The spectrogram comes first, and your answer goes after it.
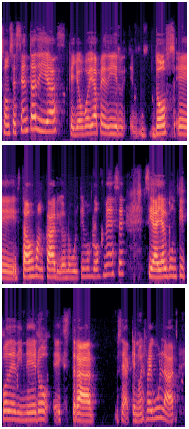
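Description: A woman speaks at a very slow pace with a fairly high pitch and lively intonation. The sound is dry and close, with no echo. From Venezuela, Carabobo coast. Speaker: mortgage broker. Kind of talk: interview.

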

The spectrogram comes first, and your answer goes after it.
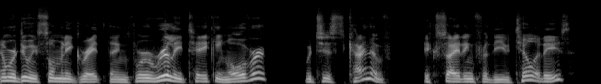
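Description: Very clean and silent in the background, the recording is dry and close with no echo. A man talks fairly quickly at a fairly high pitch with lively intonation. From US Midwest. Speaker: solar installer and instructor. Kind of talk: interview.

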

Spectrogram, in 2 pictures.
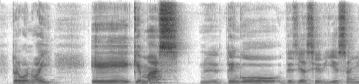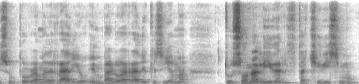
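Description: A man speaks at a moderate pace with a fairly high pitch. His intonation is fairly even, and the room echo is audible. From Mexico, Tepatitlán, Jalisco. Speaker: business consultant. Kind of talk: casual chat. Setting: studio.

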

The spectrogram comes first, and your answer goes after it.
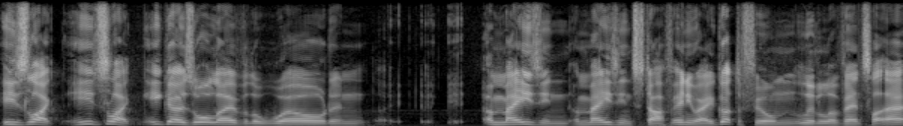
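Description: With an Australian accent, a man with a high pitch speaks with hardly any pauses and ordinary pitch variation. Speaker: wedding and business videographer. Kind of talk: casual chat. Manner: animated.

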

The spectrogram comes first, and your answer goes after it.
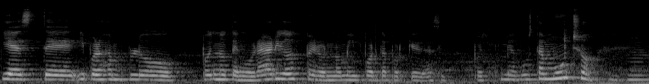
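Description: A woman talks at a fairly quick pace, with audible room echo. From Mexico, Guanajuato (Valle de Santiago). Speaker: magazine director and entrepreneur. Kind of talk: interview.

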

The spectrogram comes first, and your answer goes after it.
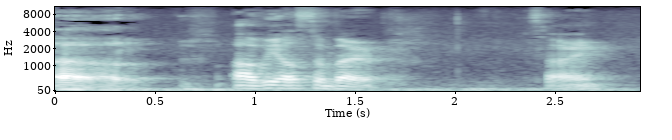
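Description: A man's fairly slow speech carries through noticeable background noise. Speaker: podcast co-host. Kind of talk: casual chat.

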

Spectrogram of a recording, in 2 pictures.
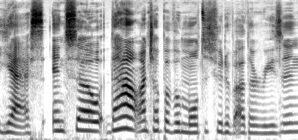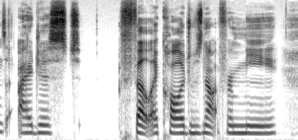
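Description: A woman with an American accent in an unremarkable speaking voice, ordinary pitch variation, very clean recording with a silent background. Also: medium pitch for a woman, moderate pace. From US Midwest, Effingham. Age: 20s. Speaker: small business founder. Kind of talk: casual interview. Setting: studio.

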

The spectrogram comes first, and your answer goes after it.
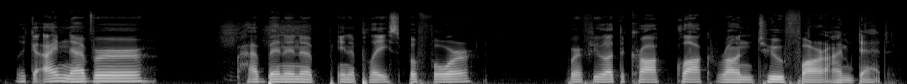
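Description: A man speaks at a very slow pace in a medium pitch, with long, frequent pauses. His intonation is monotone and flat, and the sound is dry and close with no echo. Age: 20s. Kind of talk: casual chat.

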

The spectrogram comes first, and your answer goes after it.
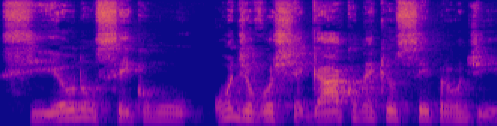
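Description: A man's somewhat breathy, fairly high voice at a very fast pace, with fairly even intonation, on a very clean recording with a silent background. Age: 20s. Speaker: actor and filmmaker. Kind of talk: interview.

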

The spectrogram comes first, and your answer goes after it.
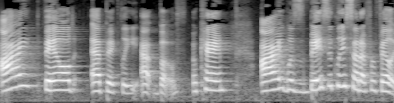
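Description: A woman's raised, projected voice, high in pitch, bright and sharp in tone, with lively intonation and an American accent, on a very clean recording with a silent background. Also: moderate pace. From US South. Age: 20s. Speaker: podcast host, network marketer. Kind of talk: casual monologue. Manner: animated.

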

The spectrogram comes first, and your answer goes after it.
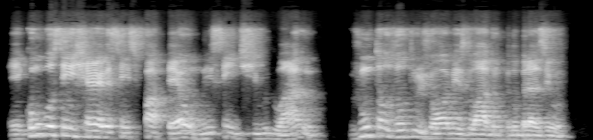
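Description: A man talks at a fairly quick pace and fairly high pitch. His voice shows very wide pitch swings. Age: young. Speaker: podcast co-host. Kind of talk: interview.

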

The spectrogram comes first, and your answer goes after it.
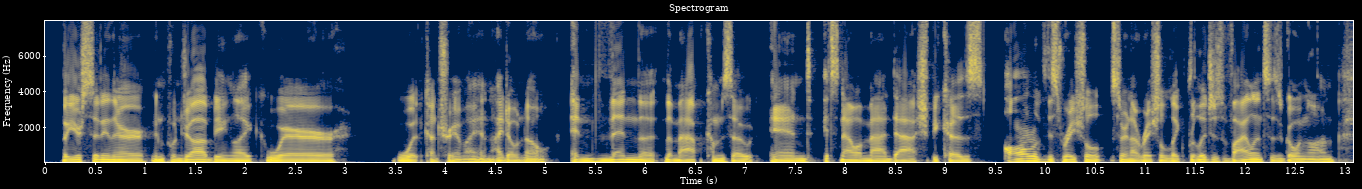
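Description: Speaking with a Canadian accent, a man with a very deep, low pitch talks at a moderate pace with hardly any pauses, fairly even intonation and very even loudness, on a very clean recording with a silent background. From Canada. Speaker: podcast co-host. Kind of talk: casual chat.

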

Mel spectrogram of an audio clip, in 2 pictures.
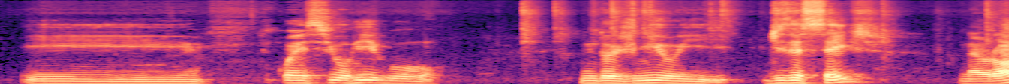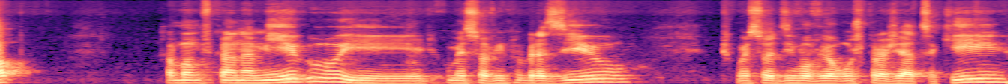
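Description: A man with a Brazilian accent speaks at a moderate pace and fairly low pitch, with ordinary pitch variation and long, frequent pauses. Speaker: self-defense trainer. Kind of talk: casual interview.

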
